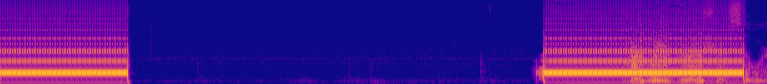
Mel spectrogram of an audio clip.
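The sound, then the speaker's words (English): A telephone ringing tone: a steady, buzzy mid-pitched tone sounds for about a second, falls silent for several seconds, then returns with faint warbling sounds layered over it. “We just can't get anybody to pick up.”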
